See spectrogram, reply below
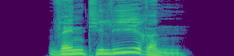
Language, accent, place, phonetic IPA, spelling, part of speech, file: German, Germany, Berlin, [vɛntiˈliːʁən], ventilieren, verb, De-ventilieren.ogg
- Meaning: 1. to ventilate 2. to consider carefully, to ponder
